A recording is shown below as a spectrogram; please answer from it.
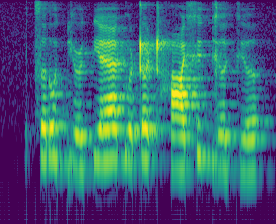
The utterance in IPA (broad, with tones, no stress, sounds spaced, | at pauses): t͡s ə˧˥ ɾ ʊ˦˨ bʲ ə˞˧˩˧ pʲ æː˧˥ ɡ ʊ˧˩˧ ʈ əː˦˨ ʈ h ɑ˧˩˧ xʲ ə˥ ɡʲ əː˩˧ kʲ ə˩˧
